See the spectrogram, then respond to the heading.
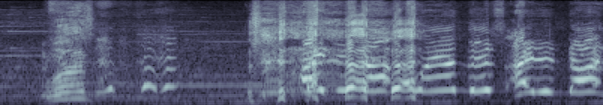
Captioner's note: laughs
